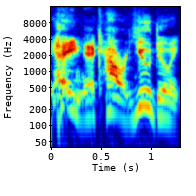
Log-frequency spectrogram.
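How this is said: It is said with a loaded, pointed tone.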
